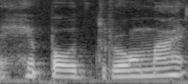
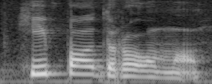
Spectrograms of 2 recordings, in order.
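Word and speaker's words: Hipódromo: I actually stayed at a Sonder location that was in the Roma area, the Hippodroma area. Let me just get my phone to make sure I'm pronouncing that correctly. Yes, Hippodromo.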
